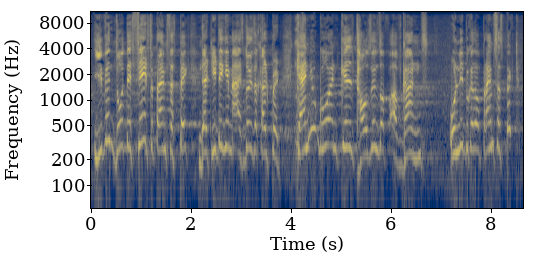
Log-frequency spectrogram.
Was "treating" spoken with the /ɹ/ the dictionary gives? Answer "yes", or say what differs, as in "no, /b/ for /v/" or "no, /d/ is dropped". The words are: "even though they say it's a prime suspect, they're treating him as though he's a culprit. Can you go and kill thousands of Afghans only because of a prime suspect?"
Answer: no, /ɹ/ is dropped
